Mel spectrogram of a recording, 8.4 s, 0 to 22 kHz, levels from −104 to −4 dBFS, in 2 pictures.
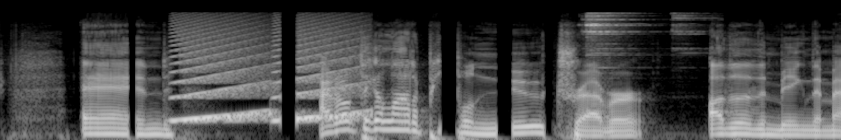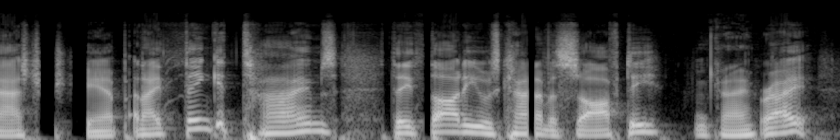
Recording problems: choppy; very; from 0.5 to 3 s and from 4.5 to 7 s; 11% of the speech affected
siren; loud; from 1 to 2 s; peak 3 dB above the speech
jangling keys; noticeable; at 3 s; peak 7 dB below the speech

